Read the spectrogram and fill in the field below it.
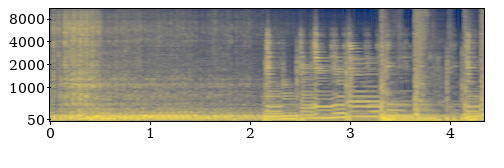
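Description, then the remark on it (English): An old automobile engine rumbles low, then coughs and sputters in uneven, choppy bursts as it catches and revs to life, loud, with no one talking. “Automobile engines sputtering to life.”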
